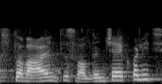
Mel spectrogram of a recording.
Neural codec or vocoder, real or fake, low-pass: none; real; 5.4 kHz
